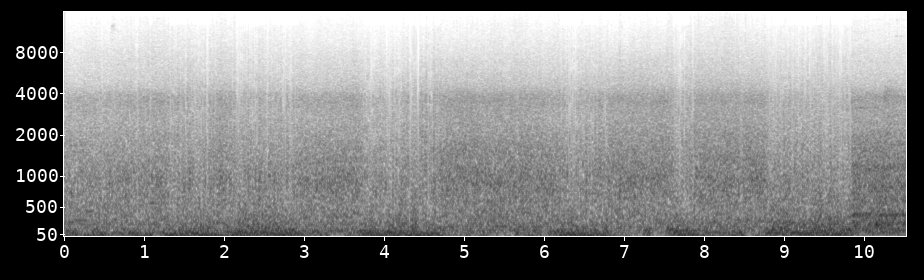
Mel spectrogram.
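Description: Wind buffeting the microphone outdoors: a steady low rumble with hiss that swells and eases, with no clear single event.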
